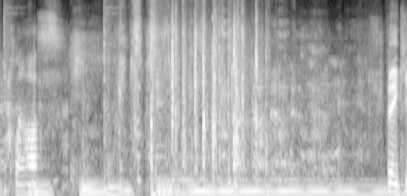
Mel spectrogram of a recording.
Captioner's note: laughter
